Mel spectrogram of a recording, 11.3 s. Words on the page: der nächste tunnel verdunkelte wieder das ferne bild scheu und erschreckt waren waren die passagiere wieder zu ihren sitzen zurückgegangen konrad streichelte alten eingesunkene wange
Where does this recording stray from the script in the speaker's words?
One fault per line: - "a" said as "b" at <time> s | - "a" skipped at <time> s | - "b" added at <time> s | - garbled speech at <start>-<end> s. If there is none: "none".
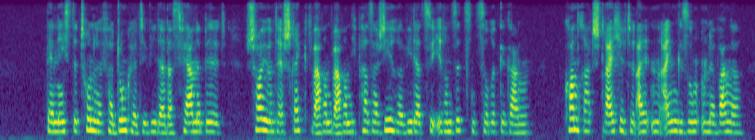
none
